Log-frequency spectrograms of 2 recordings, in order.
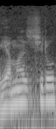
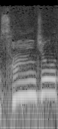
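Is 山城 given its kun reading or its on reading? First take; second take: kun reading; on reading. First: The word is given its native kun reading. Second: The word is given its Sino-Japanese on reading. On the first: This reading conveys the meaning more clearly. "意味としては山城という言い方の方が意味は通じる" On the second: This is the customary name in archaeology. "考古学の世界では山城という言い方で一応呼ぶ"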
